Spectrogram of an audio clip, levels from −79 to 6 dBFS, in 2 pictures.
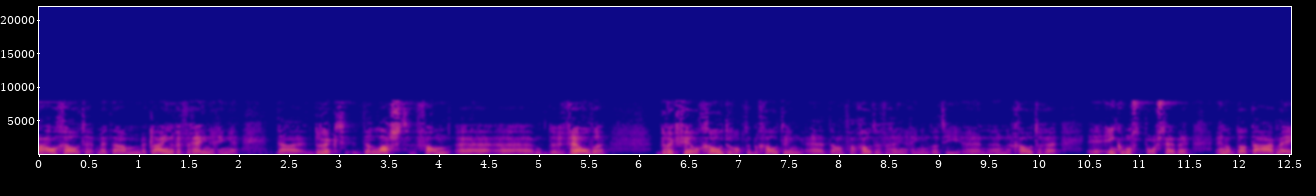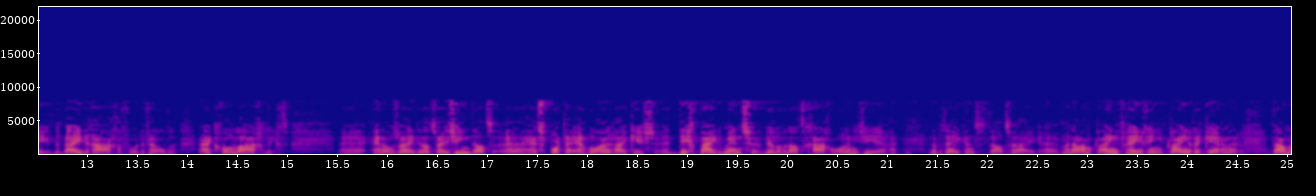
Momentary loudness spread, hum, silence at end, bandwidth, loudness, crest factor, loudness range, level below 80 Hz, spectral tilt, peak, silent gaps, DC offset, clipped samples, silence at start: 13 LU; none; 0 s; 8.2 kHz; -35 LUFS; 24 dB; 6 LU; -78 dBFS; -3.5 dB/octave; -10 dBFS; none; under 0.1%; under 0.1%; 0 s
